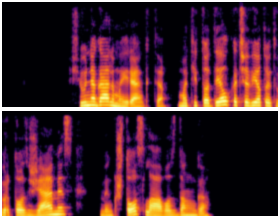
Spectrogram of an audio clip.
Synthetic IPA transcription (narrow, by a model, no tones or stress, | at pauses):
ʃʲjuːnʲɛɡɑːlʲɪmɐiːɾʲɛŋˑkt̪ʲɪ̰mɐt̪ʲiːt̪ːoːd̪ʲeːlˠkɐt̪̚t͡ʃʲɛʋʲiɛt̪oːjt̪ʲʋʲɪɾt̪oːsʒʲæːmʲeːs | mʲɪŋkʃt̪oːslˠɑːʋoːs̬d̪ɐŋɡɐ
